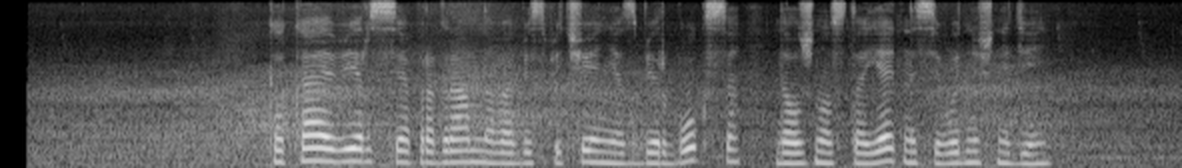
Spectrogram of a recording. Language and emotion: Russian, neutral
